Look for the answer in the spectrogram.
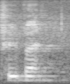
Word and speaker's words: Cowper: And it reminds me of an old hymn from a guy called William Cowper, spelled Cowper, pronounced Cooper, an old English guy who knew a lot about hard times and trials.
